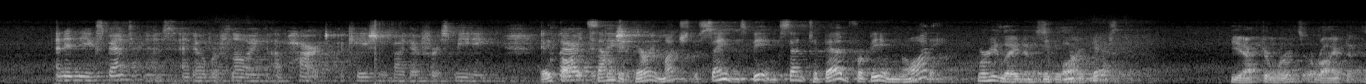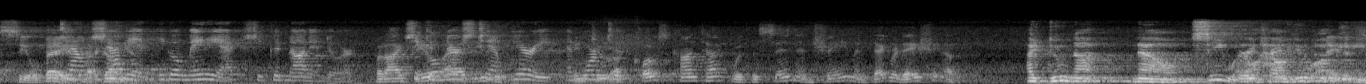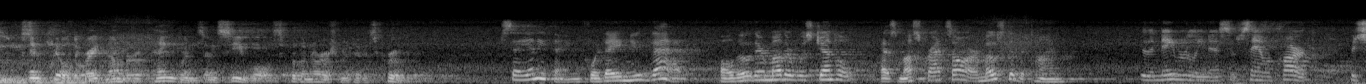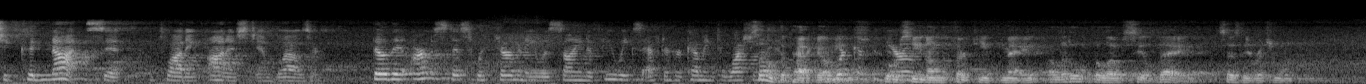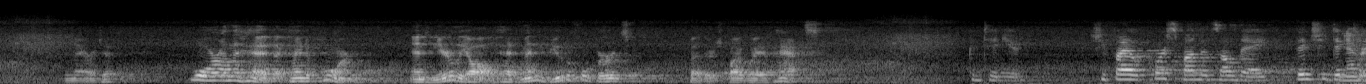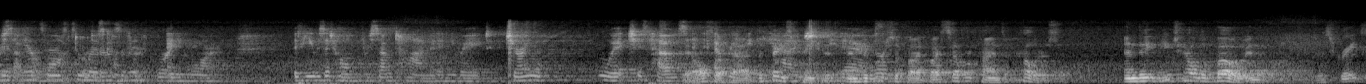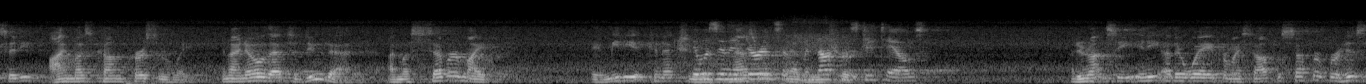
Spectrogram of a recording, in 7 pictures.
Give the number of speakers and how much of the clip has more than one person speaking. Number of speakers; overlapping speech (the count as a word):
six, about 17%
